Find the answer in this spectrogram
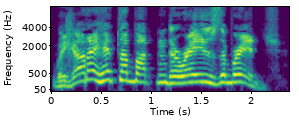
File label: hitting bridge button, voice; Left 4 Dead 2; Source Engine; video games; namvet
